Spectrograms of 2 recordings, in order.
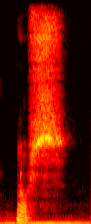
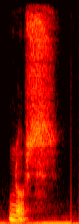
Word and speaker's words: nos: Essa palavra não tem o acento em cima da letra O, o que quer dizer que a letra O não é acentuada e tem o som reduzido. Pronunciamos a letra O como U, nu, e depois disso temos o som sh, nos, nos.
